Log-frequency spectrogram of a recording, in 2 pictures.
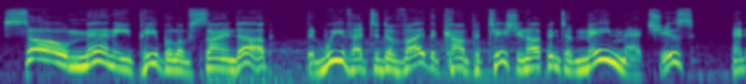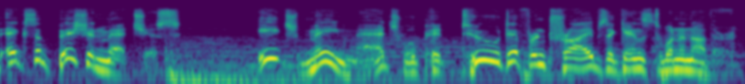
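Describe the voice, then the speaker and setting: A man's voice: a little high, big pitch swings, moderate pace, fairly bright tone. An actor voicing an earnest, conscientious male organizer in a video game, explaining in an orderly, polite way. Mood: earnest, businesslike. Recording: background music under dialogue.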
